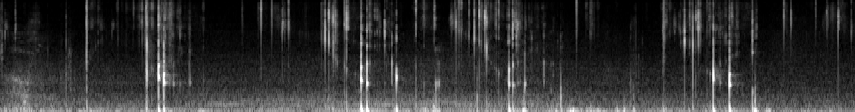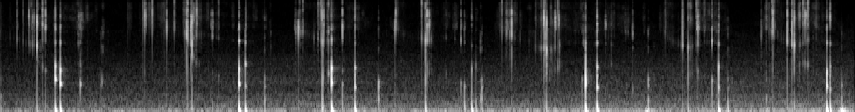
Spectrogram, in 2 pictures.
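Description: Fingers tap and brush against a microphone.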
